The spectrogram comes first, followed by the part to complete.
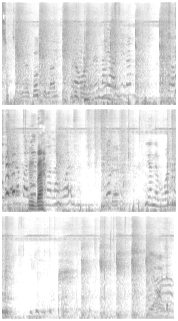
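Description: People talking in low, conversational voices, with a louder remark about four seconds in.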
